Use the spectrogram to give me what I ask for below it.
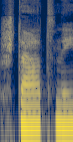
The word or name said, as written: štátny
